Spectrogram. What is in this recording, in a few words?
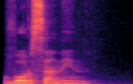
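"ворсанін", Komi, female; audio dict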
